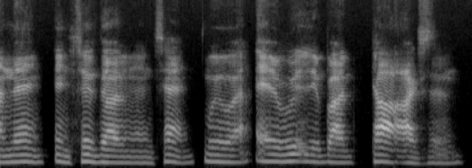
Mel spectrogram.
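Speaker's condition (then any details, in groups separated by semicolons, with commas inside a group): Motor neurone disease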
